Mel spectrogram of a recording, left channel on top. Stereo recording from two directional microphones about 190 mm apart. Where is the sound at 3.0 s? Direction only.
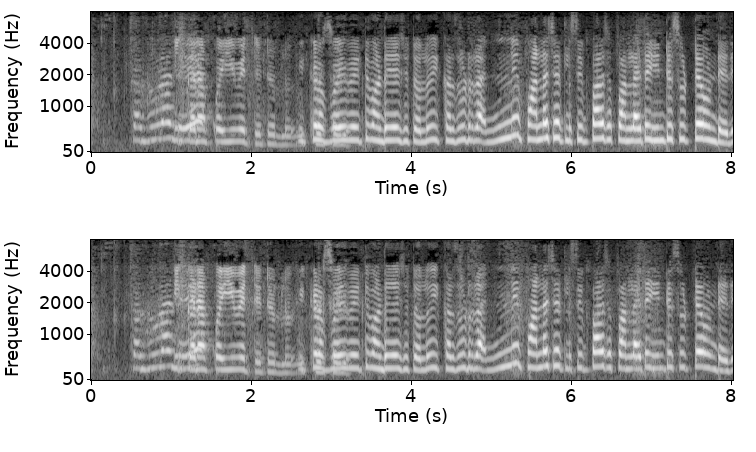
40° left (ahead or behind).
